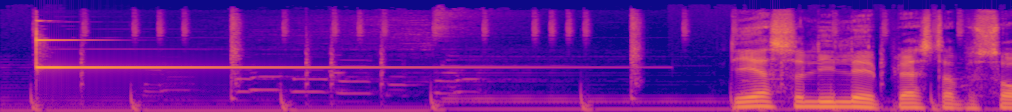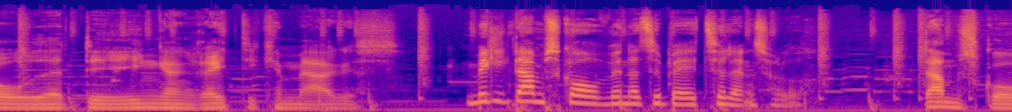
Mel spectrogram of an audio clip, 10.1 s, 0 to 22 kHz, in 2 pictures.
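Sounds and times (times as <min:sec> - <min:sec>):
push notification ding: 0:00.2 - 0:03.1
soft chiming notes: 0:00.2 - 0:03.3
speech: 0:03.7 - 0:10.1.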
